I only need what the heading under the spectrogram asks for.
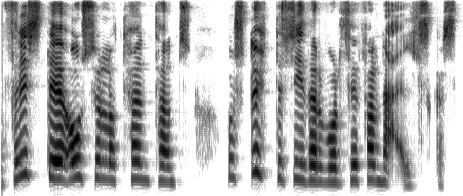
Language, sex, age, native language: Icelandic, female, 30-39, Icelandic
